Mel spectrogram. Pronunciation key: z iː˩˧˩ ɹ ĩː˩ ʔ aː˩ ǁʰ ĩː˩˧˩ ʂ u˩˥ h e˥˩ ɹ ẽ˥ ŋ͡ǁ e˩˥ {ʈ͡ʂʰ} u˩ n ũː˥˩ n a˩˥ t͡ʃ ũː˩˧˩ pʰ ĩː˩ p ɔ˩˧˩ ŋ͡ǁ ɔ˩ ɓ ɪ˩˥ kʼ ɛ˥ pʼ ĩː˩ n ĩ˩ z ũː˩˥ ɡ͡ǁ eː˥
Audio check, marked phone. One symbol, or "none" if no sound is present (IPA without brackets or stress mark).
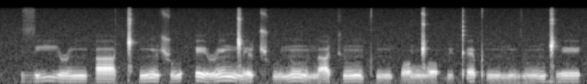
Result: ʈ͡ʂʰ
